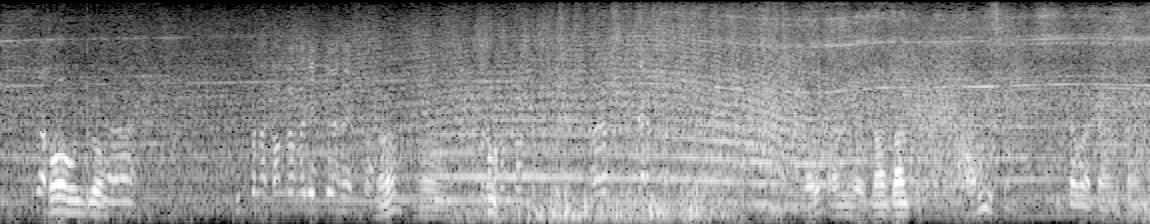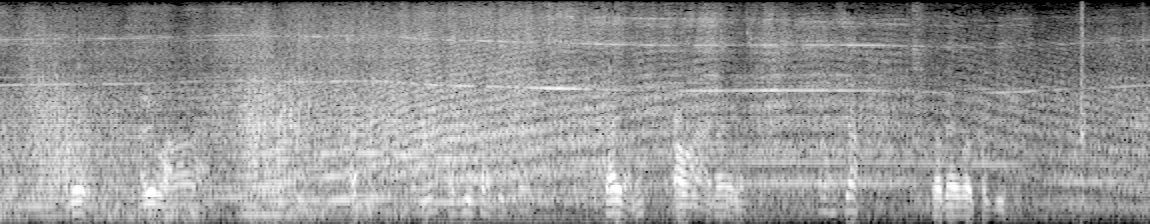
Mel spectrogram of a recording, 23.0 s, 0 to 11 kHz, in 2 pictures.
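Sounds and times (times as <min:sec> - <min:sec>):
rc helicopter rotor whine: 0:00.0 - 0:23.0.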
